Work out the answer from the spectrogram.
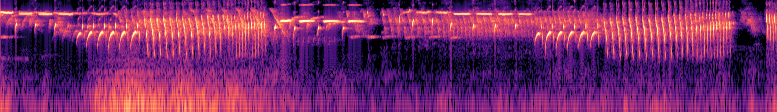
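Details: Excited canary singing to stimulate males and females to mate: a long, varied song of looping notes and rapid rattling trills, with one phrase repeated.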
